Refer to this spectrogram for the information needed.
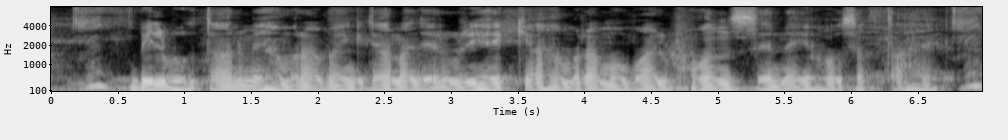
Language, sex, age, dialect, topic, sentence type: Magahi, male, 18-24, Southern, banking, question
